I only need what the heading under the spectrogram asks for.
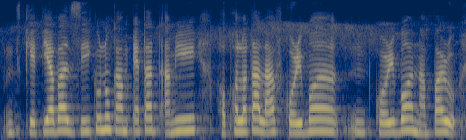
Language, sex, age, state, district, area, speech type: Assamese, female, 18-30, Assam, Charaideo, rural, spontaneous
